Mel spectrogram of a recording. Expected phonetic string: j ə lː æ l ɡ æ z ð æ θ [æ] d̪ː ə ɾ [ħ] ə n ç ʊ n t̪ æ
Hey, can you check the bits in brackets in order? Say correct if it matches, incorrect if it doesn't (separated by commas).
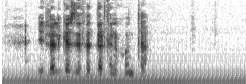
correct, incorrect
